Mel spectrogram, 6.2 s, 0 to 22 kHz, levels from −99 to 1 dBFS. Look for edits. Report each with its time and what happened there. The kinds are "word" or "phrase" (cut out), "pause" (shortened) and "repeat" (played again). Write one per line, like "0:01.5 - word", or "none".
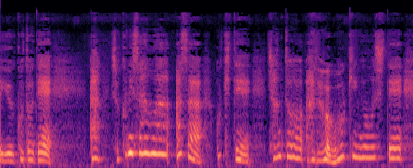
none

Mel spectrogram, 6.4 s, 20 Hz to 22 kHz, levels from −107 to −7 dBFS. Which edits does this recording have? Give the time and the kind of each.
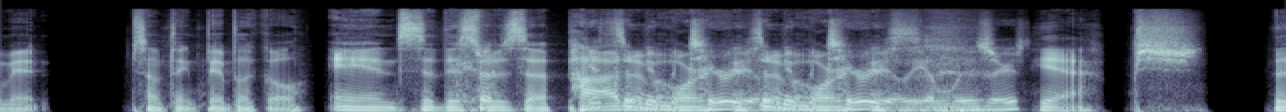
0:01.6 - pause
0:03.8 - repeat

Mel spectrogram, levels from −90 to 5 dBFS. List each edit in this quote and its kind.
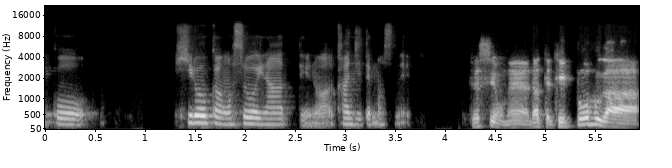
none

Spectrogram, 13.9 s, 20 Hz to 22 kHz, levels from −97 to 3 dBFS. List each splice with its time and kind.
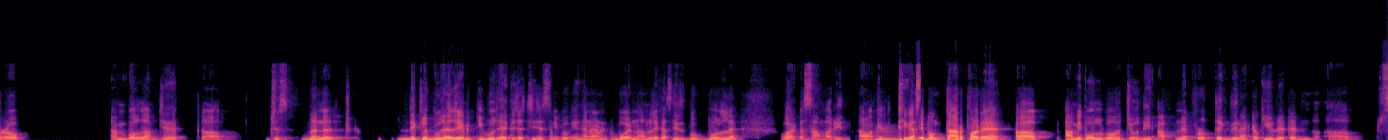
0:04.5 - word
0:05.5 - word
0:05.8 - word
0:06.7 - word
0:08.5 - word
0:09.2 - word
0:10.8 - word
0:11.3 - word
0:12.6 - word

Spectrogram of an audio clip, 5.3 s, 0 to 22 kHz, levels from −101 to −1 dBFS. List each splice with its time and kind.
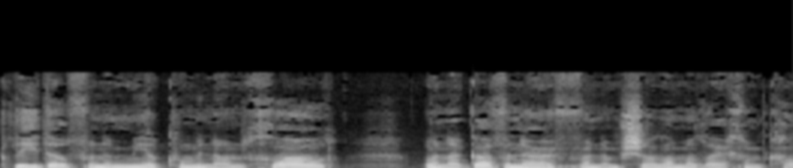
none

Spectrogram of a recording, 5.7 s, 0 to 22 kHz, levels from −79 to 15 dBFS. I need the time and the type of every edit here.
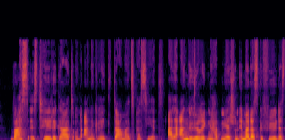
none

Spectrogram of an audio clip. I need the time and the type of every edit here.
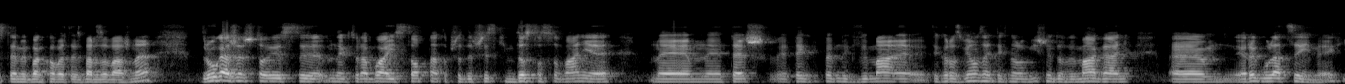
none

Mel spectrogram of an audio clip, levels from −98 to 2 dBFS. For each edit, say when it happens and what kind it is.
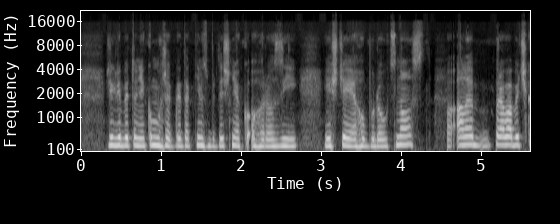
none

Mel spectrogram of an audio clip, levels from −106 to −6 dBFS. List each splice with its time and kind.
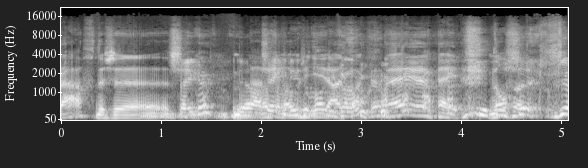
0:02.0 - word

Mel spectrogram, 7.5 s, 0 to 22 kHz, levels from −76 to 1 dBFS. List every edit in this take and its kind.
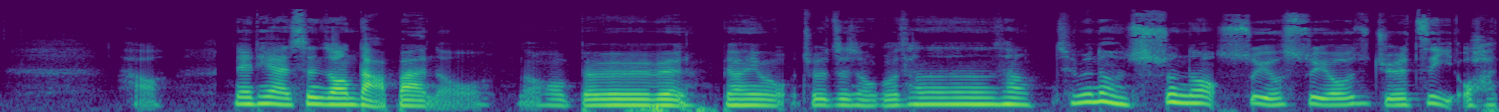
0:02.5 - pause
0:05.3 - word
0:06.1 - word

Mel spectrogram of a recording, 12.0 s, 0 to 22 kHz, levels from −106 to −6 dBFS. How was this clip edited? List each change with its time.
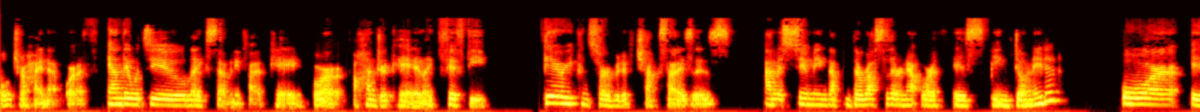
0:01.0 - pause
0:01.4 - word

